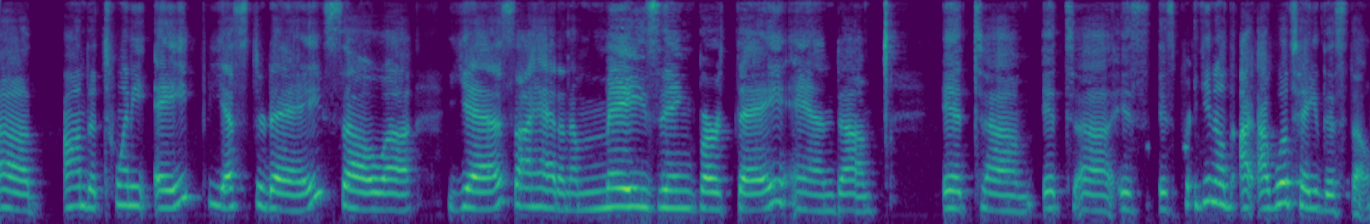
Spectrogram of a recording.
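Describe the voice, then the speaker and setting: At a very slow pace, a woman speaks with fairly high pitch and ordinary pitch variation. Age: 60s. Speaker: entrepreneur and HR consultant. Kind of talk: podcast interview.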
